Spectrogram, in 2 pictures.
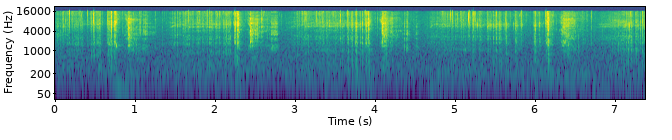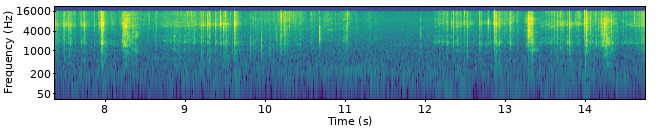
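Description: A solid, dry, red rectangular bar of soap, held in a hand with long nails, is carved and scraped with a metal utility knife blade, shaving off thin layers. The result is crisp, bright scraping and crackling in short bursts with sharp ticks, separated by quiet pauses.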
